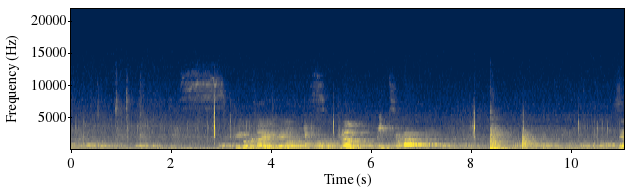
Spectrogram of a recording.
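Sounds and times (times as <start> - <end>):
faint voices in a hall: 3.0 - 11.0
sharp echoing thuds: 8.4 - 9.3.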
